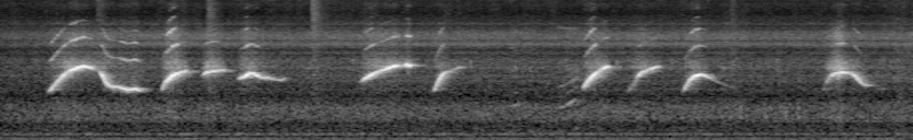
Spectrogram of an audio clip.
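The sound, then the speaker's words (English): A man tests a cassette recorder by whistling a series of short, swooping notes in small bursts, a bit like a wolf whistle, with brief pauses between phrases, over a steady low hum and hiss of the old cassette recording. “And to test the recorder, he whistles.”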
